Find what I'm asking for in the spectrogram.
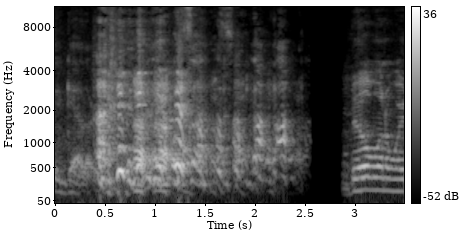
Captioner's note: laughing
